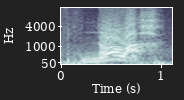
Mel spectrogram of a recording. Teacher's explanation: Again, two rules are used. An accent on the first syllable instead of last, and under het at the end of the word, we read the vowel first and then consonant.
